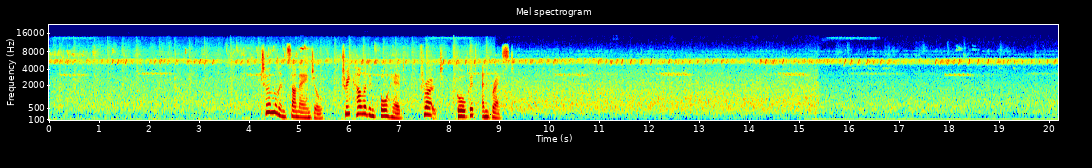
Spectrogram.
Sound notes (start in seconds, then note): 0.2 birds singing and chirping; 9.9 birds chirping and singing; 10.3 strong river flowing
